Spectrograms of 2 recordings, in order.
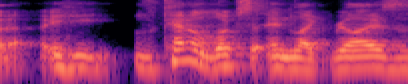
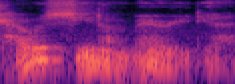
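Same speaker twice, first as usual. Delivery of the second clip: muttered quietly under breath, quieter; 7 dB quieter than usual. Voicing a character whom only one person overhears: muttering under his breath. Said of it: "under his breath".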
